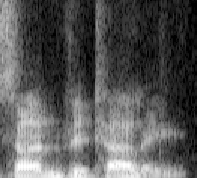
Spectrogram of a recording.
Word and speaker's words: San Vitale: next must know it's san vitale uh it's like the word vital with an e on the end sun is uh of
